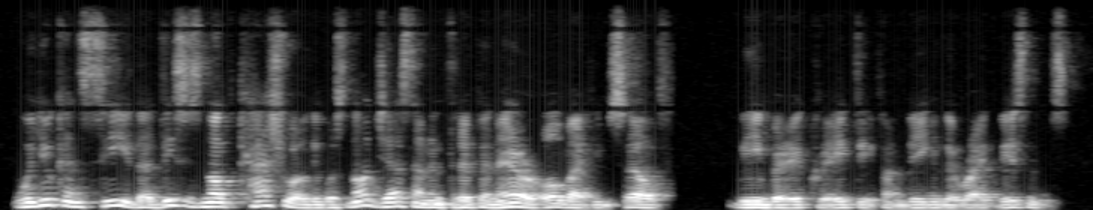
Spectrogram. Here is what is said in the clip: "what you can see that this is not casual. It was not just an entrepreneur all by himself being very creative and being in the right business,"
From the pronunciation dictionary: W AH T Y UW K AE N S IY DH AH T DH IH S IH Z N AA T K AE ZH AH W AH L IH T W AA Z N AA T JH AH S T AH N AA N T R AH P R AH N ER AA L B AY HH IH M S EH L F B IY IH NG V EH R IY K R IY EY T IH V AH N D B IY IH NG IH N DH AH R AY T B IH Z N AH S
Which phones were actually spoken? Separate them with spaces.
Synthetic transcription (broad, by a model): W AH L Y UW K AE N S IY DH AH T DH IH S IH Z N AA T K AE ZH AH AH L IH T W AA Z N AA T JH AH S T AH N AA N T R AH P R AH N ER AA L B AY HH IH M S EH L F B IY IH NG V EH R IY K R IY EY T IH V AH N B IY IH NG IH N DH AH R AY T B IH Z N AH S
